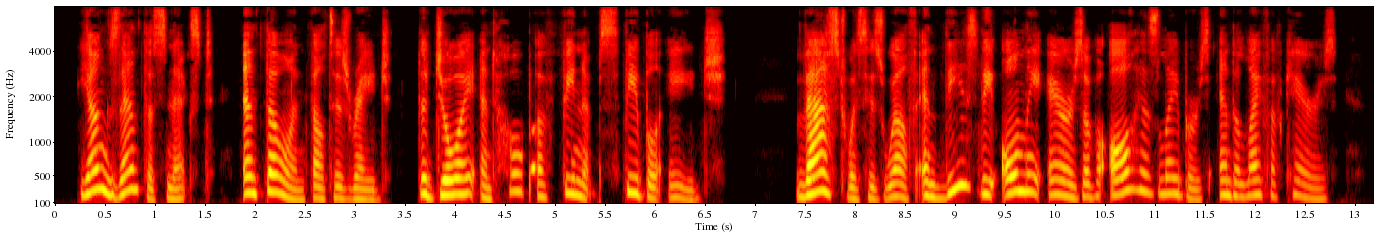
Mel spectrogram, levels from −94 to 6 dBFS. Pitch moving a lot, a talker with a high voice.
Yes: wide, 5.9 semitones; high, 205 Hz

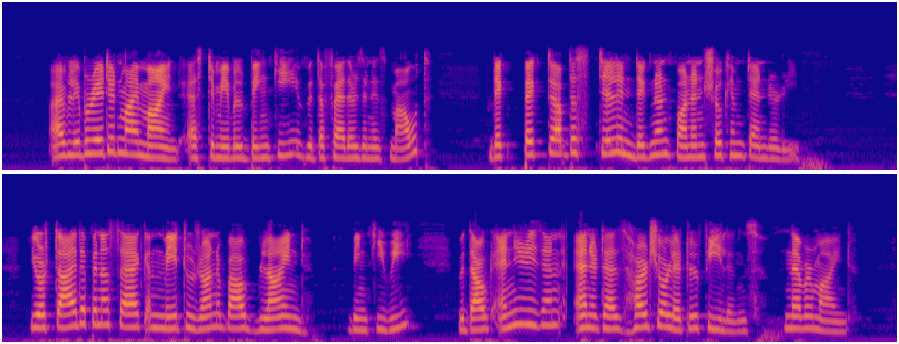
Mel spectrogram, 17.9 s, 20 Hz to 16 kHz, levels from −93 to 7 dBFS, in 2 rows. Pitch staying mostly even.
No: average, 3.6 semitones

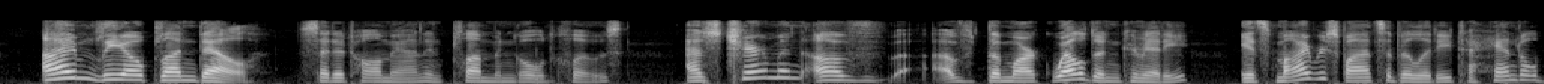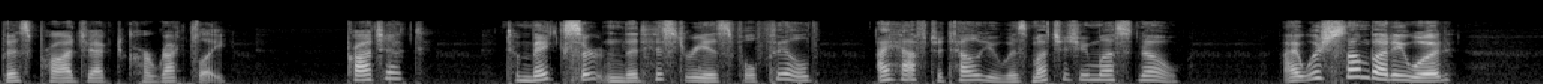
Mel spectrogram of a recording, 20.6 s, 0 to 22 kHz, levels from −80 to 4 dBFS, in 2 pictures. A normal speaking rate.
Yes: average, 150 wpm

